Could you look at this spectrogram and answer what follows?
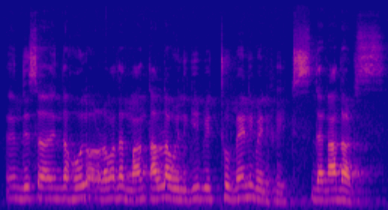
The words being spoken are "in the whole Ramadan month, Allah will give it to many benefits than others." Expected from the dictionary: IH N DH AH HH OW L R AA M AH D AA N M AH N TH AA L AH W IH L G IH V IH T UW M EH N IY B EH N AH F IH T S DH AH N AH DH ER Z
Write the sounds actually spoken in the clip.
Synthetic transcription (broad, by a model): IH N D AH HH OW L R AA M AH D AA N M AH N T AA L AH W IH L G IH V IH T UW M EH N IY B EH N AH F IH T S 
